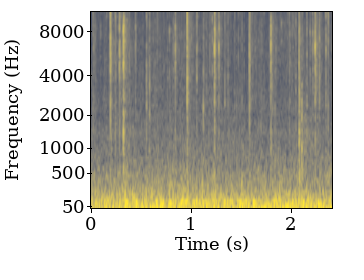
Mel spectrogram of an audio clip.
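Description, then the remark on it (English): A fire crackles steadily, with sharp irregular pops and snaps scattered over a soft, constant low rumble of burning, no voices present. “If your eyes are closed, take in that beautiful crackling sound and imagine action that happens in fire.”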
